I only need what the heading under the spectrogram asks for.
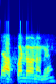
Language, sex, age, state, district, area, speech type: Telugu, male, 18-30, Andhra Pradesh, Anantapur, urban, conversation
